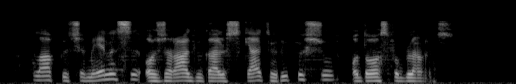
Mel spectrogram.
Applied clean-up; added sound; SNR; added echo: neural diffusion model UNIVERSE++.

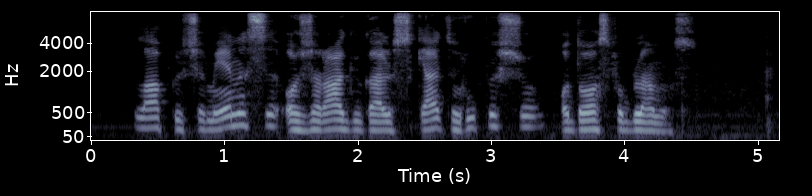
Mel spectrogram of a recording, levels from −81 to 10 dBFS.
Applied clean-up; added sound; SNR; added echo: none; none; none; none.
